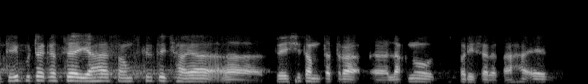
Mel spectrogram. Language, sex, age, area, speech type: Sanskrit, male, 30-45, rural, conversation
